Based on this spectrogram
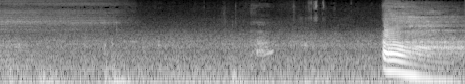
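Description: A deep exhale through the mouth during a guided breathing exercise: a steady, breathy rush that stops after about a second. Quieter low background noise follows, and a loud voiced exclamation with a falling pitch comes in near the end.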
